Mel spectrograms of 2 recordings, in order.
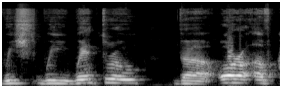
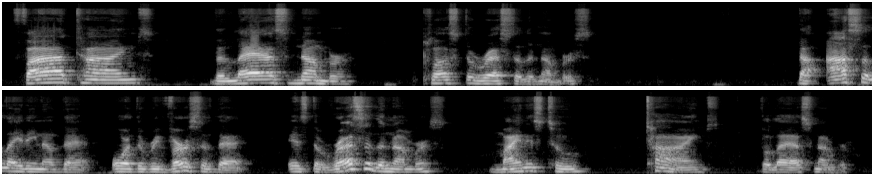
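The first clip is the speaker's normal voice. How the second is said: speaking slowly; 3 semitones lower than usual. Giving listeners a formula a second time, speaking slowly. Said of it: "I'm going to say it slow".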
